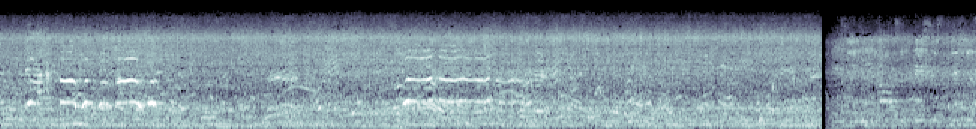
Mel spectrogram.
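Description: Splash-pad fountain jets spraying steadily, with children's high-pitched shouts about half a second in and again around five and a half seconds. The water sound cuts off abruptly about a second before the end.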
